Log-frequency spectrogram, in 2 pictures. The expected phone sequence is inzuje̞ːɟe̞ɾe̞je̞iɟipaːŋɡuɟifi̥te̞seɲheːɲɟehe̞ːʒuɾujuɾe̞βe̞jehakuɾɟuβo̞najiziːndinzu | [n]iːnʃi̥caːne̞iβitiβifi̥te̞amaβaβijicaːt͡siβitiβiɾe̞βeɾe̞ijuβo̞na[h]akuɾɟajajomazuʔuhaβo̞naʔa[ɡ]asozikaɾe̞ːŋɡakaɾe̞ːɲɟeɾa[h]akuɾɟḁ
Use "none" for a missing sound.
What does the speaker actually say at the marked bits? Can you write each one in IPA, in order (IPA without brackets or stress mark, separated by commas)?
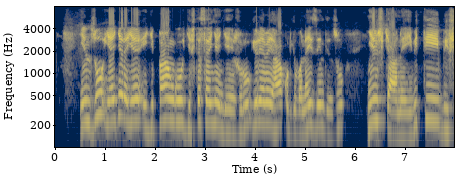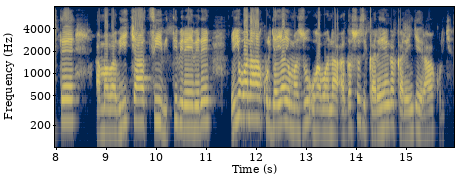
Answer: ɲ, h, ɡ, h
